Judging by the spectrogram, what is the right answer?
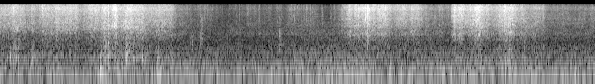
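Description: Store checkout background: a steady low hum with a faint steady tone above it, and several short bursts of rustling, about a second in and again past the middle.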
